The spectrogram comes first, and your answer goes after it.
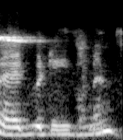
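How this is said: It is said in a British accent.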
